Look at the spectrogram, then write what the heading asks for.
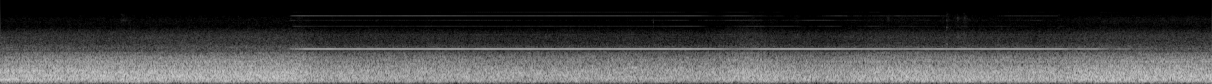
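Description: E5 series shinkansen at the platform: a loud, steady rushing running noise from the train, echoing under the station roof. A steady high-pitched tone comes in about three seconds in and fades out near the end.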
